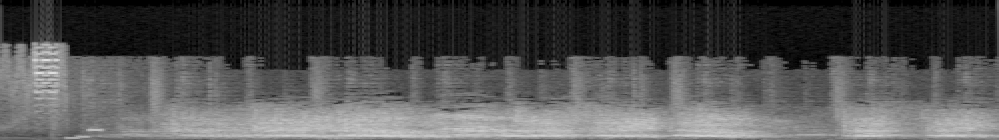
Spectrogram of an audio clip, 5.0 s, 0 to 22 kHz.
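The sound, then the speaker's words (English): Healthcare protesters chant outside a town hall in Tampa, Florida. After a few brief knocks at the start, a massed chant swells and carries on loudly in repeating phrases. “Now, that's the sound of a healthcare protester chanting outside a town hall in Tampa, Florida on August 6th of this year.”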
